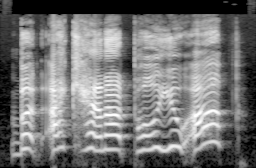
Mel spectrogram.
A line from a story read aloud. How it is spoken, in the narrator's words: the man cried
